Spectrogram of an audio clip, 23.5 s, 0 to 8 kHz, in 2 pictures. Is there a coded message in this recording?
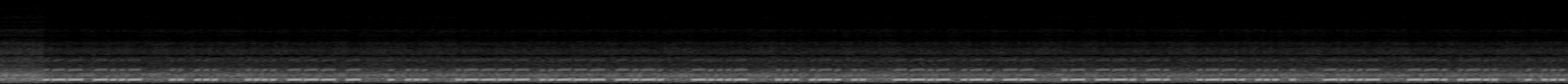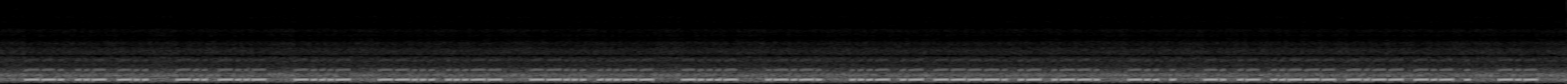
Yes: Morse code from 0.3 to 23.3 s, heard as a keyed tone, machine-sent, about 38 wpm, 470 Hz, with radio static and a narrow filter. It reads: WX IS HOT ES 12C <BT> SRI QRM AGN PSE <BT> GL ES GUD DX <BT> 73 73 <BT> <AR> VA9AP DE NA2YKE K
